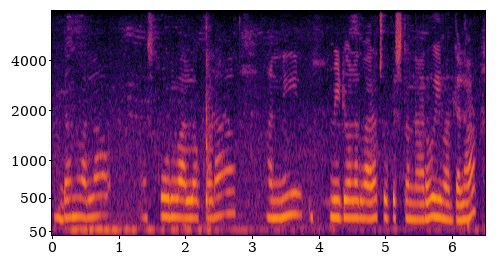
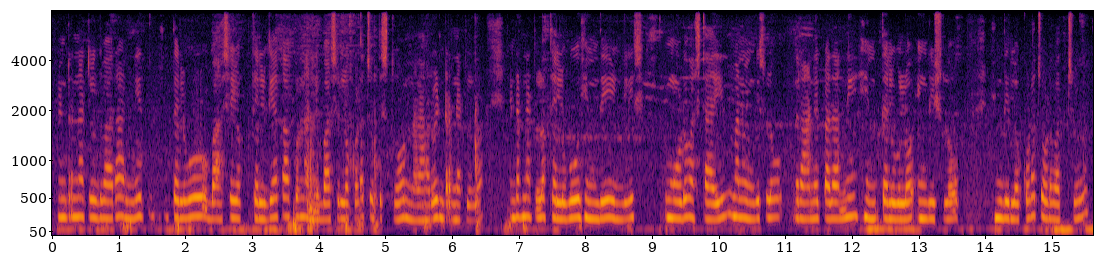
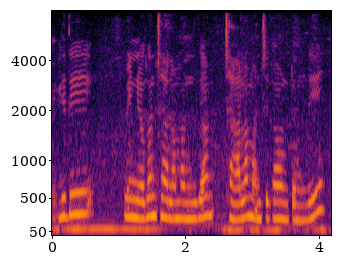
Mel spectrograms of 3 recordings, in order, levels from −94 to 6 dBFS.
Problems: background sounds at intervals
